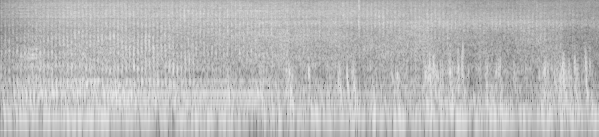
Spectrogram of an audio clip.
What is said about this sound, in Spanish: José, nuestro piloto cierra la puerta y el helicóptero empieza a subir para acercarse al foco activo.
